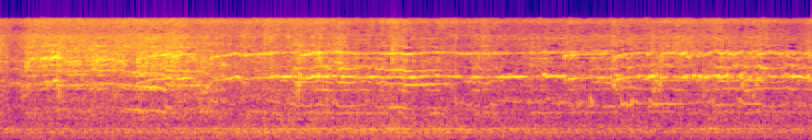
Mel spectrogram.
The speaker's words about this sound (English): I was cooking some sausage yesterday and in a skillet, and it sounded very creepy to me, like it was coming from a movie. Like screaming children.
